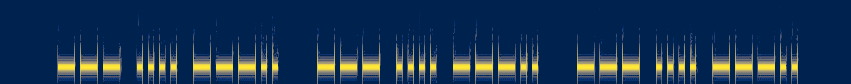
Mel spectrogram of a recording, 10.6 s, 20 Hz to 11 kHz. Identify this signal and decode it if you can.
Morse code, heard as a keyed tone, about 17 wpm, 700 Hz. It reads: OH8 OH8 OH8
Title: Callsign Prefixes for Top 25 DXCC - Repeated 3x - 17wpm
